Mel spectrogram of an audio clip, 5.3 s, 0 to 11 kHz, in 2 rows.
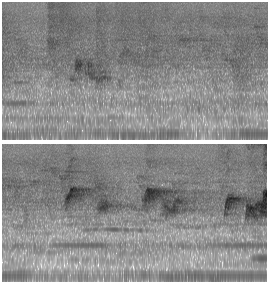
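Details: Red-whiskered bulbul recorded during bird trapping on 7 August 2019: short bright warbled phrases, rising and falling, heard four times at irregular intervals, over a steady low rumbling hum.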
